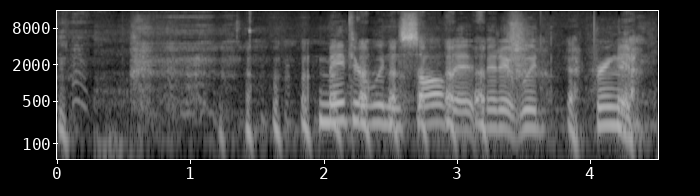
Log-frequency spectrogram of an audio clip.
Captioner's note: laughter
